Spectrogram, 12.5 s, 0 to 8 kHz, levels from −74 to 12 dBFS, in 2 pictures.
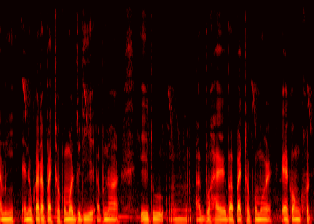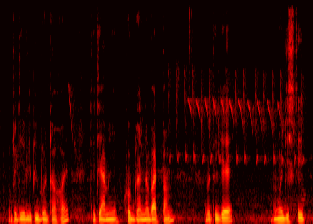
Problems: background sounds at intervals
